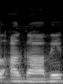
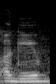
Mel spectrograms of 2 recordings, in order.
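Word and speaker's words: Agave: हाँ, और कुछ लोग अगावे को अगेव बोलते हैं यहाँ पे, यू नो जी के बाद ई है तो अगावे को अगेव बोलते हैं, लेकिन मुझे बहुत अजीब लगता है।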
